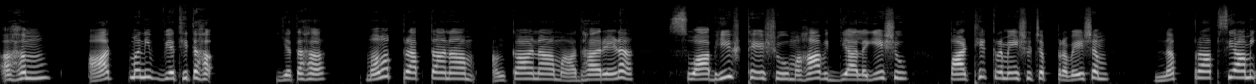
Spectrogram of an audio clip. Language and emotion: Sanskrit, angry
